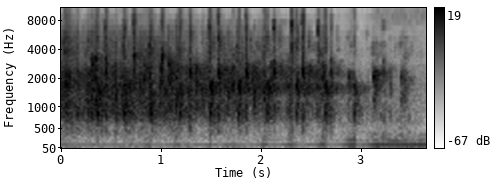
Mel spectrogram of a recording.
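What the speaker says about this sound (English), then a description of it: "Let's give them a round of applause." Audience clapping at a Syro-Malankara church convention gathering, a steady dense patter of many hands over a low hum, tapering slightly toward the end.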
